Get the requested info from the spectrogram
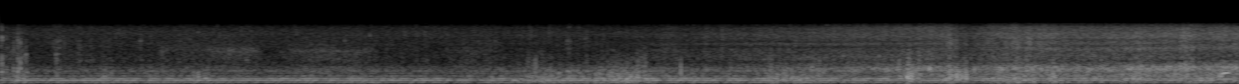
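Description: Jeep Grand Cherokee WJ engine running steadily as the SUV drives through a muddy water hole. Water splashing grows louder toward the end as it pushes into the deeper water.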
